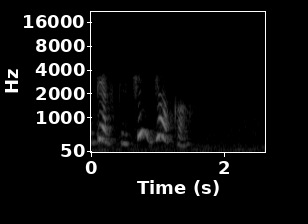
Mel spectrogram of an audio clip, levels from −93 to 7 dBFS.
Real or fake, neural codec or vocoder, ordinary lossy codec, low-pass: real; none; MP3, 32 kbps; 3.6 kHz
